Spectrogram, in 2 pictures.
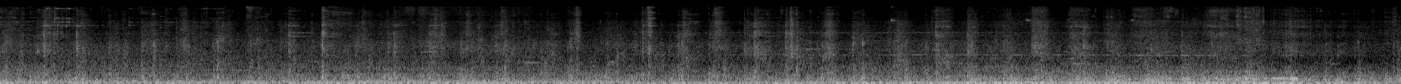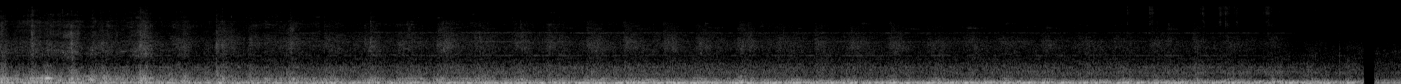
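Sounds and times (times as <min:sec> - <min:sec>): wheels clicking over rail joints: 0:00.0 - 0:21.6
diesel locomotives rumbling: 0:00.0 - 0:28.0.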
